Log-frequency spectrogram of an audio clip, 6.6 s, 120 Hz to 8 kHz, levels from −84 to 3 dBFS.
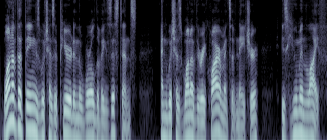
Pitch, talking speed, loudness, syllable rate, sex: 120 Hz, 220 wpm, -20 LUFS, 6.7 syllables/s, male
